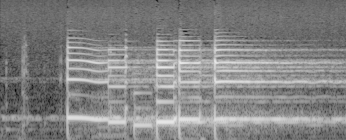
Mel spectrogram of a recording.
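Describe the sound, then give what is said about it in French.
A distorted electric guitar note is struck several times in quick succession, then bent and shaken with a wide, strong vibrato as it rings out loud, with no talking. “Vibrer fort, vibrer.”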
